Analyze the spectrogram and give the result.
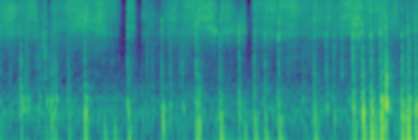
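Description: Fingertips tap a thick paper book on its cover and along its edges, producing soft, quick, dry taps with a low thud and a bright papery click. The taps come in an irregular, fairly rapid run over a light hiss, and the top and bottom edges sound slightly different despite the same thickness and material.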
